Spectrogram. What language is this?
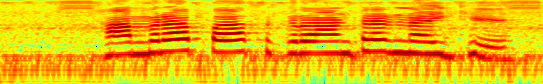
Bhojpuri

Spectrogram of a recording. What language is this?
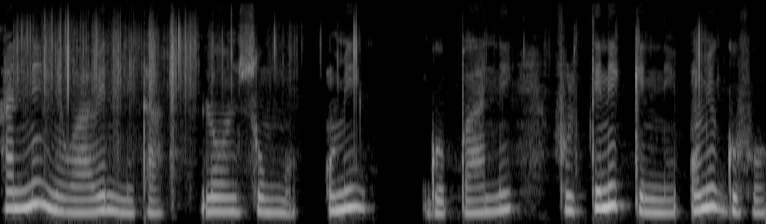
Sidamo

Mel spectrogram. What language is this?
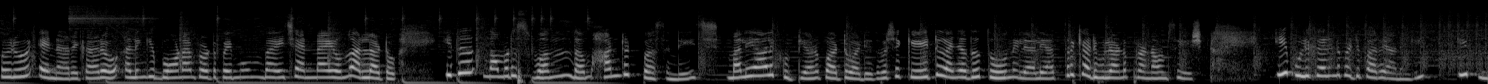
Malayalam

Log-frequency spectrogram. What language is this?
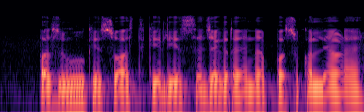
Hindi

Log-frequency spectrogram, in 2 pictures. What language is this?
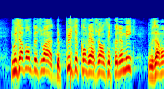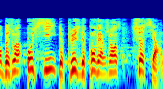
French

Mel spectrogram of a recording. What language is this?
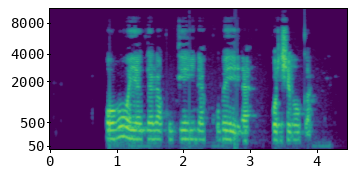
Ganda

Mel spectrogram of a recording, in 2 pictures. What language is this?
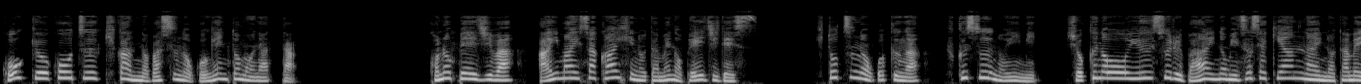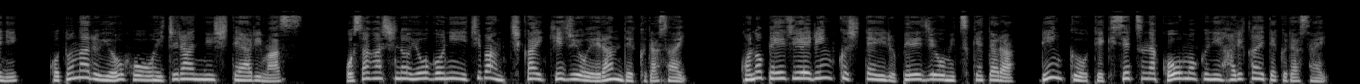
Japanese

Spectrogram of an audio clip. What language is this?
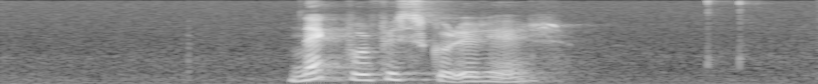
Faroese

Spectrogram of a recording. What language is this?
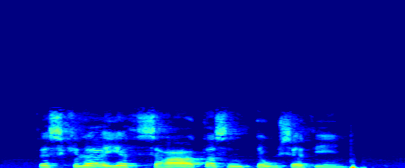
Kabyle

